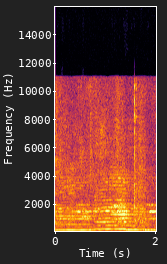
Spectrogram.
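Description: Slow music: a melody of long held notes that step up and down in pitch every half second or so.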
